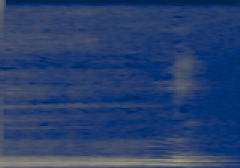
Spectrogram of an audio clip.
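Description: A Cairn Terrier gives a drawn-out, wavering howl-like vocalisation that slides slightly upward before fading.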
